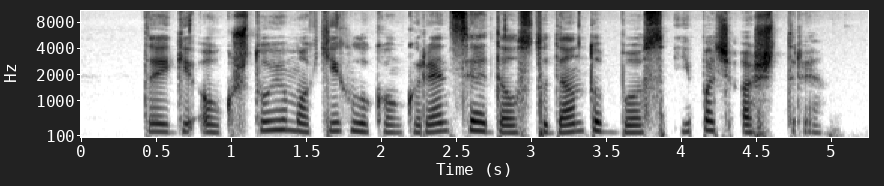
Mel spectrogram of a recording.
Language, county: Lithuanian, Vilnius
